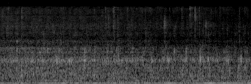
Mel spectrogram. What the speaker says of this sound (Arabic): الحين بسم الله الرحمن الرحيم نحط الماء الحار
